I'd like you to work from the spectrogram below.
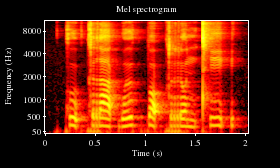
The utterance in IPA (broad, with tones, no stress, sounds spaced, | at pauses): k u˨˩ ʔ k r a˨˩ k̚ w ɯː˦˥ k̚ p ɔ˨˩ ʔ k r o˨˩ n tʰ i˥˩ ʔ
